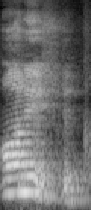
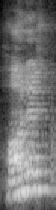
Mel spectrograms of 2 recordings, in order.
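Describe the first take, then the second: First: The word starts with a vowel sound. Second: The word starts with an h sound. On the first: The speaker calls it right. "एच क्या होता है आपका, silent होता है" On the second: The speaker calls it wrong. "जिसको नहीं पता वो इसको क्या पढ़ता है"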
